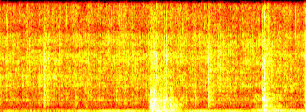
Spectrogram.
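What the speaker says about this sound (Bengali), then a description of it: "এবার ক্যাপসিকামটাকেও একটু ভালো করে এর সাথে আমি নাড়িয়ে ছাড়িয়ে একটু ভেজে নেব।" Capsicum strips fry with pieces of katla fish in a pan, giving a steady close sizzle broken by a few sharp scraping bursts of stirring.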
